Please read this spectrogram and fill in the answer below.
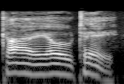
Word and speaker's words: coyote: rightly this latter was the regular coyote pronounced cayote of the farther deserts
